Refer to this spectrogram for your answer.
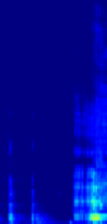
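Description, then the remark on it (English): Two short, soft guttural bursts are followed by a loud, drawn-out, rumbling belch, with no talking in between. “No, I pulled the burp away.”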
